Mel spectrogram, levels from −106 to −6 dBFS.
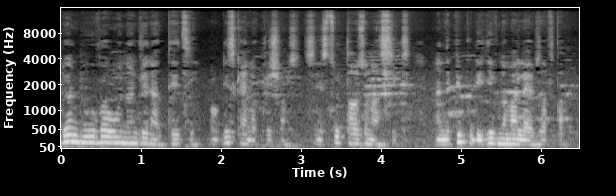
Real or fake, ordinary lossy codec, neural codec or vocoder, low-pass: real; AAC, 48 kbps; none; 14.4 kHz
